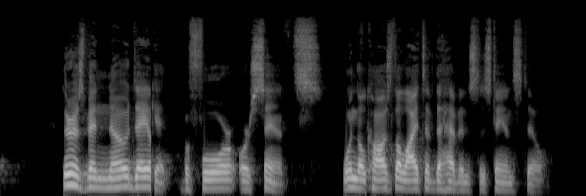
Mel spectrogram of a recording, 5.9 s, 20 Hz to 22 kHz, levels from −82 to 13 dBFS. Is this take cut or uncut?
cut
